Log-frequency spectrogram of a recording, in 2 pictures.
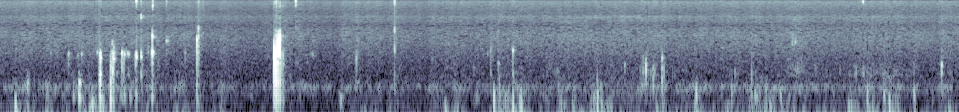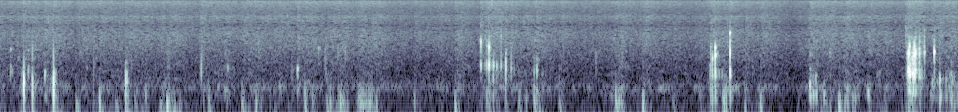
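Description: Irregular gurgles, squeaks and bubbling bursts over a quiet background; stomach growling from normal digestion after a large meal.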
